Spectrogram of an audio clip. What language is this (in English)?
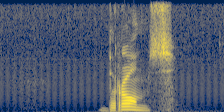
Swedish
